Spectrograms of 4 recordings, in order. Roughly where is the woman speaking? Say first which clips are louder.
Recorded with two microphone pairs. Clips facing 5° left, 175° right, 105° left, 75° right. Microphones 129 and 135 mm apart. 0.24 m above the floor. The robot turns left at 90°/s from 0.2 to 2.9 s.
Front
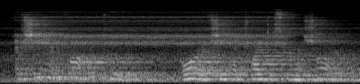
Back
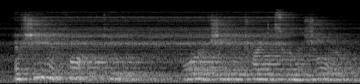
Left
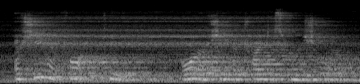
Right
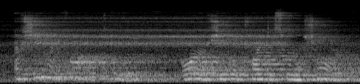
Back 4 dB, left 2 dB; behind.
